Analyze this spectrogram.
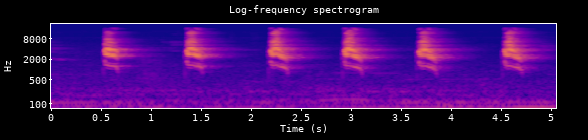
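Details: Long-tailed shrike used as a lure to get silent shrikes singing, giving loud harsh squawks, six rasping downslurred bursts spaced about a second apart over quiet background hum.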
